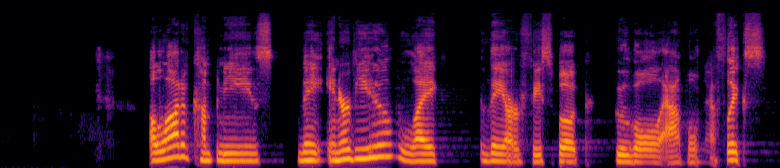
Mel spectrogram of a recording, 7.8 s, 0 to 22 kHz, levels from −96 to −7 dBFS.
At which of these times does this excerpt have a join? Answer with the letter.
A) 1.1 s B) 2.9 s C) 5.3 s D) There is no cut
D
